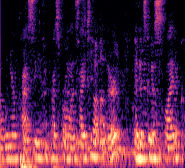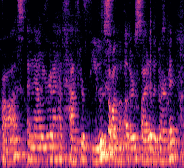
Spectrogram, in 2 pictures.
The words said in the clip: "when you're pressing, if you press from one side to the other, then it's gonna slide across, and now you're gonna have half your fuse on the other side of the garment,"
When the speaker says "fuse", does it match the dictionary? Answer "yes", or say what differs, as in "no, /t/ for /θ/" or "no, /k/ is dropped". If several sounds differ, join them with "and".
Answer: yes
